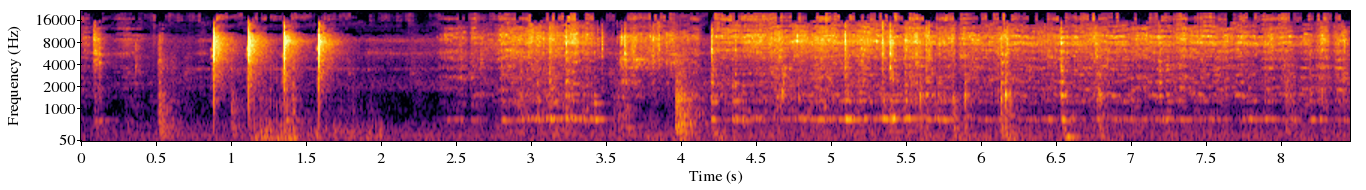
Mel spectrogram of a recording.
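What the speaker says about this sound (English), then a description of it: "And then we are just gonna whisk this together." A few sharp clinks at first, then a whisk beats a cornstarch or arrowroot powder mixture in quick, steady strokes, close by and moderately quiet, with no voices.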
